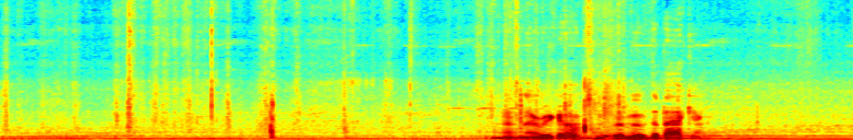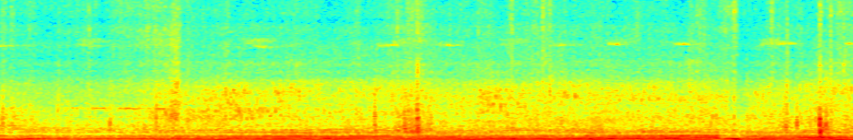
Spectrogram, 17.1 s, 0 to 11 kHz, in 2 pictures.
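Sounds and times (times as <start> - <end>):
engine idling hum: 0.0 - 17.0.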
